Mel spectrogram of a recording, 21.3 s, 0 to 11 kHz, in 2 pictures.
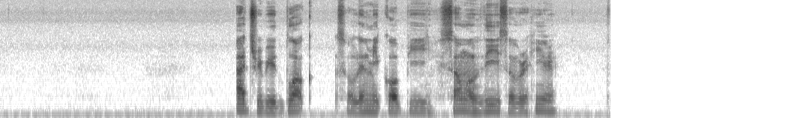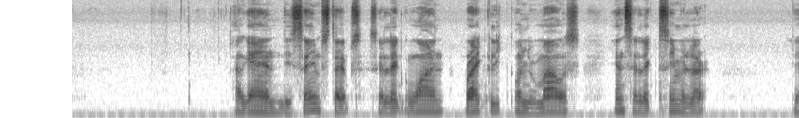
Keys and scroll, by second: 4.3 m, 4.4 space, 8.0-9.0 typing, 11.9 space, 12.0 Escape.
